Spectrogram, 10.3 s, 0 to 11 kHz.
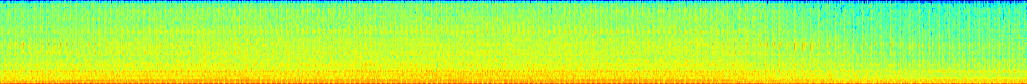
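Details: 1965 Cushman Truckster, in neutral after sitting over a year: loud, uneven thumping idle about three beats a second, then sags and pitch drops as it chokes out; rough running, won't accelerate, stuck choke suspected.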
